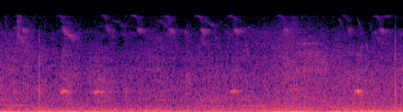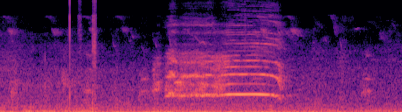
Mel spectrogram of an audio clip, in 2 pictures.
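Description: A bird's single long call, just under two seconds, starting about two-thirds of the way in, holding its pitch and then dropping at the end. It sits over a steady low rumble.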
